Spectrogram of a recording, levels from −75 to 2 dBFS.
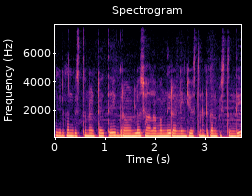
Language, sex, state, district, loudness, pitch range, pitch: Telugu, female, Andhra Pradesh, Guntur, -11 LUFS, 185-200 Hz, 190 Hz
